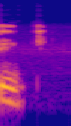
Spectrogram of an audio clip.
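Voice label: "take", Nigerian Pidgin, female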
